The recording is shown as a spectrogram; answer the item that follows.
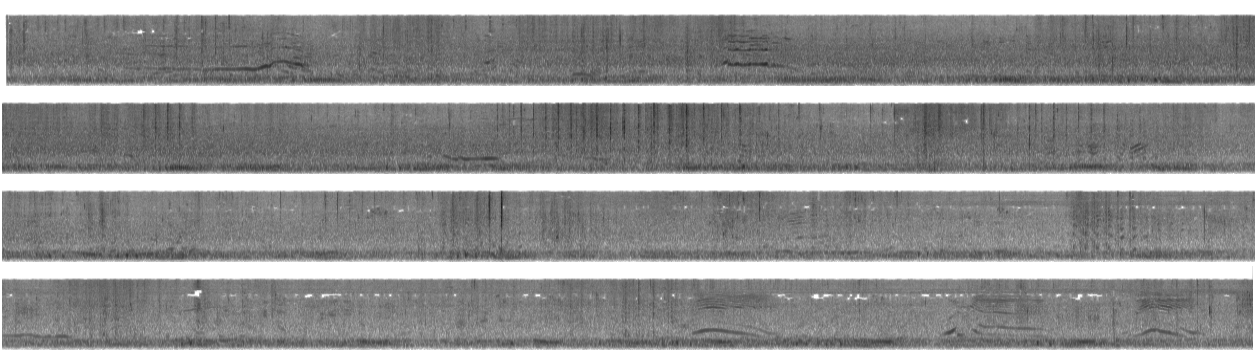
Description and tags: park ambient. Pigeons feeding and flying, human voices of kids and adults /palomas comiendo y volando, voces de niños y adultos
